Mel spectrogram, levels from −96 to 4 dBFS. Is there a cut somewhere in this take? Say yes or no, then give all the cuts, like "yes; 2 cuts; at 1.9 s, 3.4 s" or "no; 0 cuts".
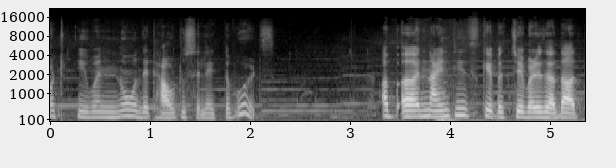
no; 0 cuts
